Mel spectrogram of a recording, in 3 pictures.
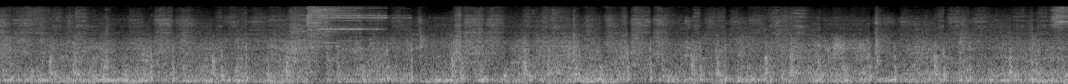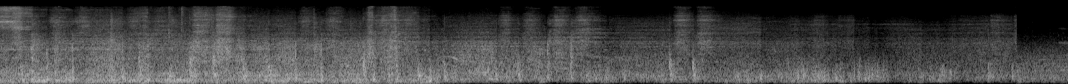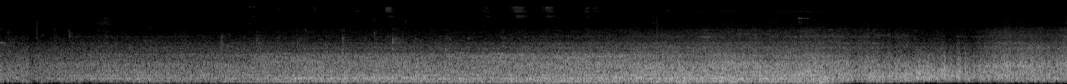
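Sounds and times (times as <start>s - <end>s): freight train wheels clattering: 0.0s - 18.4s
high wheel squeal: 3.1s - 4.0s.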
